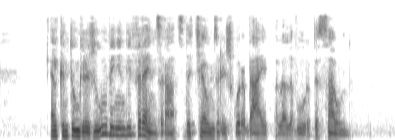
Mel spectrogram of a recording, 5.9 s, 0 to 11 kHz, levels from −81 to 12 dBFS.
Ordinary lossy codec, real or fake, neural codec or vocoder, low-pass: AAC, 48 kbps; fake; codec, 16 kHz, 4 kbps, FreqCodec, larger model; 7.2 kHz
